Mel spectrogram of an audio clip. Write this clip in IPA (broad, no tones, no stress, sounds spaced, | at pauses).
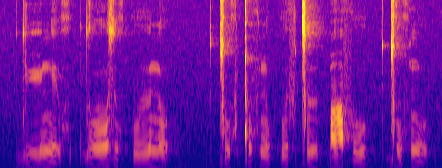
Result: d yː ŋ e xʷ | d oː z ø xʷ kʷ ɯː n o | ǀ o xʷ ǃ u f n u kʷ e f ǀ ɯː k͡p ɑ f u | ɡ͡ǀ o xʷ ŋ u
